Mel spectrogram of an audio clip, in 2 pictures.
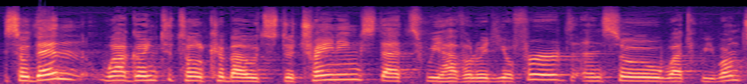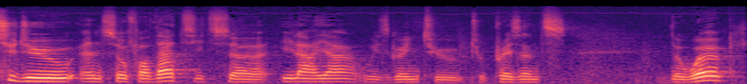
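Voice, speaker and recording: A man with as his presenting a doctoral program at an information session, halting with frequent fillers. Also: fairly high pitch, darkish tone. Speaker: program director.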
